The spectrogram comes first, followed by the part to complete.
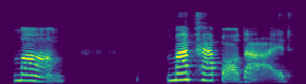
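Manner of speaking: put-on sobbing, crying child voice. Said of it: "he just starts busting out in tears".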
